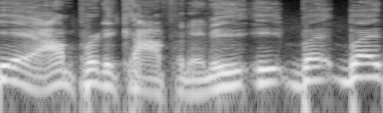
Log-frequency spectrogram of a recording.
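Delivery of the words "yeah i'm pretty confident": offhand, casual, brushing-it-off dismissive tone. Quoting how he answered about being confident: mock-dismissive tone. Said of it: "the tone was sort of dismissive".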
